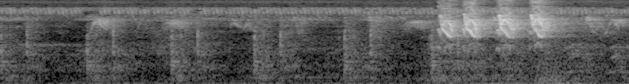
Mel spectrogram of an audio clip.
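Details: Natural sparrows chirping: after quiet background hiss, three loud, sharp, high chirps follow one another quickly near the end, over a steady high insect-like drone.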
